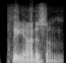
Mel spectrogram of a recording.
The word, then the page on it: pleonasm: American English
